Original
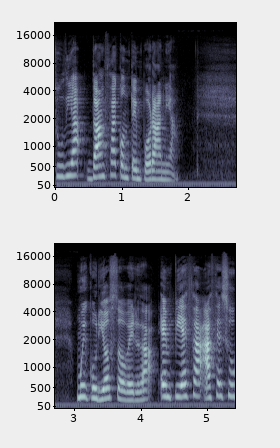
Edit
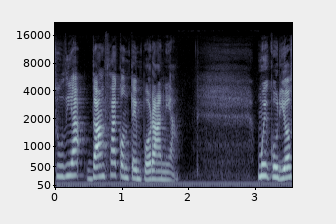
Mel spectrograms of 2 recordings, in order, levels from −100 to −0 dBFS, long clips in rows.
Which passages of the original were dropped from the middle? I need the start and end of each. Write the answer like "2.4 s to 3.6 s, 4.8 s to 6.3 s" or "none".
none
